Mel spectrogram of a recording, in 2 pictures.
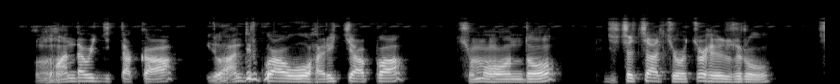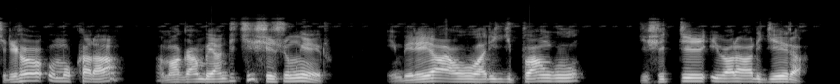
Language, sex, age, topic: Kinyarwanda, male, 36-49, finance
